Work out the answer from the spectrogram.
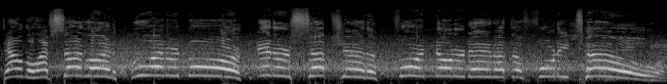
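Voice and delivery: high, loud interception call; excited play-by-play. Real, not acted. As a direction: draw out the big words in a ringing, excited shout. Interception called live.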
